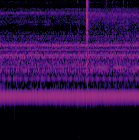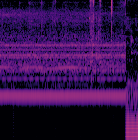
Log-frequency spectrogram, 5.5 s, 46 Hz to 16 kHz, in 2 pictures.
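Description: Stepper motors of a Lowrider 2 CNC driving the gantry through its XY homing, played back five times faster: a faint, steady hum that cuts off suddenly near the end, with a few faint ticks.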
